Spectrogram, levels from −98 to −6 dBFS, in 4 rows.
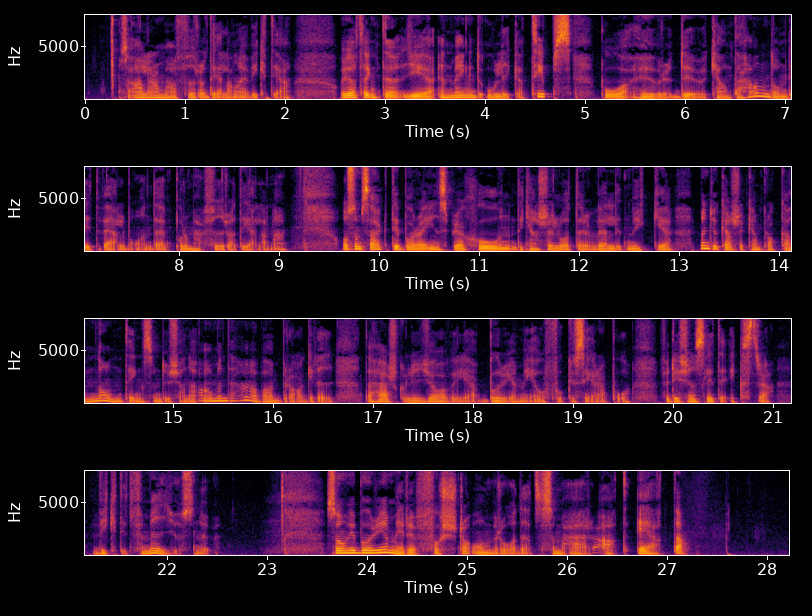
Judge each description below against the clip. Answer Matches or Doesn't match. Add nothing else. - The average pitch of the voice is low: Doesn't match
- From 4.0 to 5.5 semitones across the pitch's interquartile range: Matches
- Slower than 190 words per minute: Doesn't match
